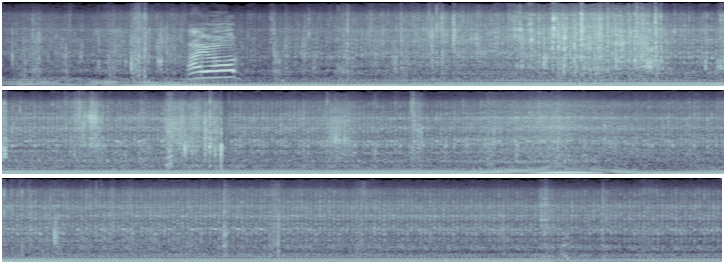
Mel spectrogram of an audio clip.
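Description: A car engine idles nearby with a low steady rumble.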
